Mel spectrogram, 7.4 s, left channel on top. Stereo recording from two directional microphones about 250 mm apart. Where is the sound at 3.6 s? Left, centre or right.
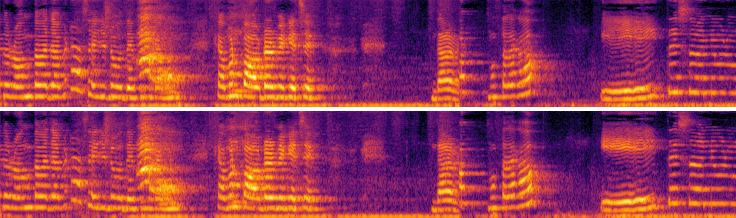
Left.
